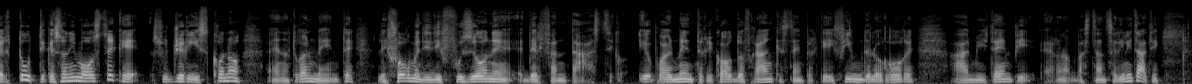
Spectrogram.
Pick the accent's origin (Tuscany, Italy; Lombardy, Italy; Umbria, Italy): Umbria, Italy; Perugia; io sono perugino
